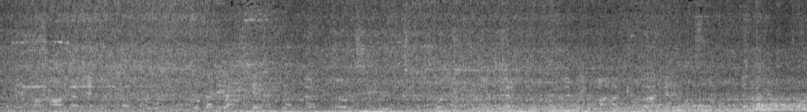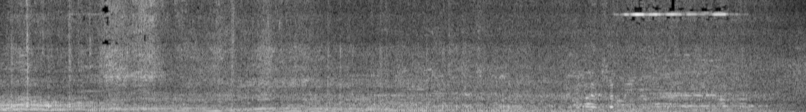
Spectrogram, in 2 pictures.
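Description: Busy city-street traffic: car and motorcycle engines running and passing, mixed with the chatter of a crowd. In the middle, a vehicle passes close, its engine note rising and then falling.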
